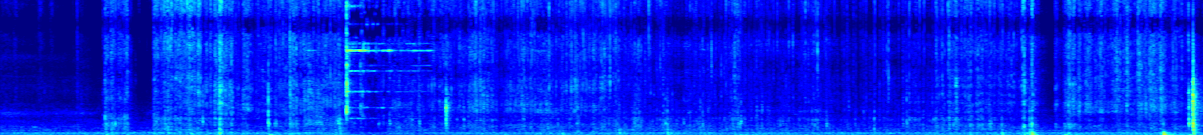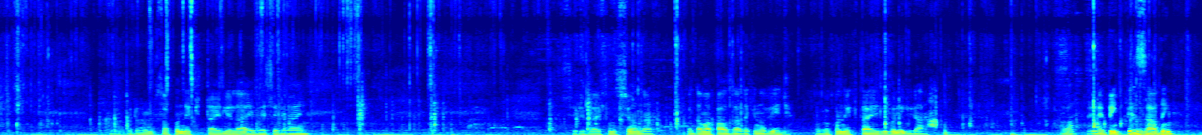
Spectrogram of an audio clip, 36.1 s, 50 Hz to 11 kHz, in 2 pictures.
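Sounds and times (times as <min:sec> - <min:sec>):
packaging crinkling: 0:01.6 - 0:05.2, 0:06.1 - 0:19.3.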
